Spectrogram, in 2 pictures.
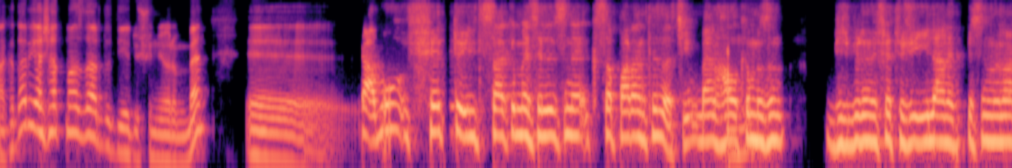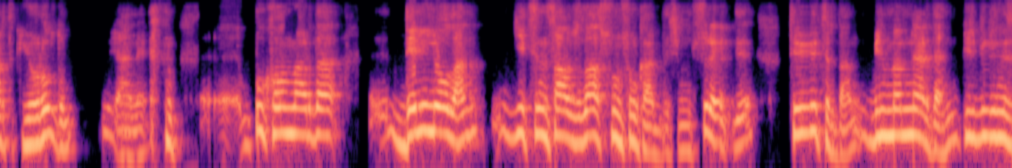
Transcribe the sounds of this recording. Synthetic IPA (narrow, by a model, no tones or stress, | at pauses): akad̪aɾjaʃat̪̚mazlˠaɾd̪ɯd̪ijɛd̪yʃynyjo̞̰ɾumbæn | ɛ | jabufet̪ʰoilʲt̪ʰi̥saːkɯmese̞lʲe̞sinɛkʰɯ̥sapʰaɾant̪ʰɛzat͡ʃʰɯjɯmbænɦalˠkʰɯmɯzɯn | biɾbiɾinifet̪ʰod͡ʒyijlʲaːnɛt̪me̞sind̪ɛnaɾt̪ʰɯ̥kjo̞ɾulˠd̪um | jaːnɪ | bukʰo̞nulˠaɾd̪a | d̪e̞lʲilʲo̞lˠanɟit̪ʰinsavd͡ʒɯlˠaːsunsunkʰaɾd̪e̞ʃɯmsyɾɛclʲɪ | t̪ʰivit̪ʰɯɾd̪anbilʲmæmlʲæɾd̪ænbiɾbinɾini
